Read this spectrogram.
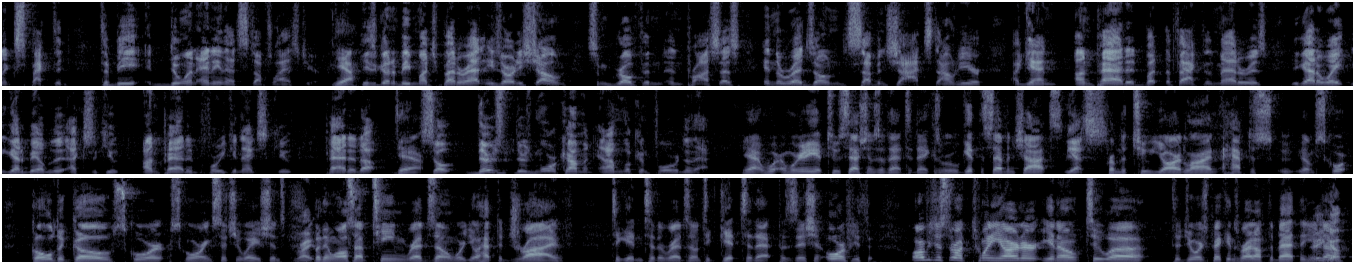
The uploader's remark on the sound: In the Locker Room Live from Steelers Camp Day 5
